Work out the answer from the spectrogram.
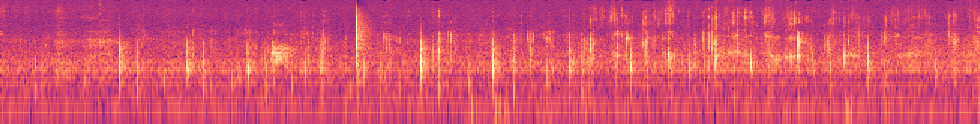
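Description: Close-miked mouth sounds of a person chewing a bite of soft, fatty grilled marinated goat meat: irregular clicks and smacks, several a second, the loudest about three seconds in.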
